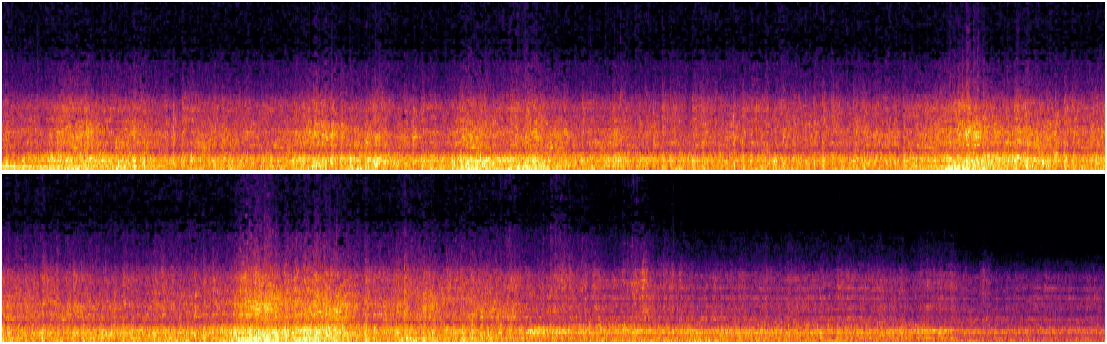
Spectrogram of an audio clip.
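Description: Passenger train of red Indian Railways coaches running through a station at speed: steady rumble and clatter of wheels on rail, with a few louder swells as coaches pass. It fades away near the end as the last coach goes by.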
